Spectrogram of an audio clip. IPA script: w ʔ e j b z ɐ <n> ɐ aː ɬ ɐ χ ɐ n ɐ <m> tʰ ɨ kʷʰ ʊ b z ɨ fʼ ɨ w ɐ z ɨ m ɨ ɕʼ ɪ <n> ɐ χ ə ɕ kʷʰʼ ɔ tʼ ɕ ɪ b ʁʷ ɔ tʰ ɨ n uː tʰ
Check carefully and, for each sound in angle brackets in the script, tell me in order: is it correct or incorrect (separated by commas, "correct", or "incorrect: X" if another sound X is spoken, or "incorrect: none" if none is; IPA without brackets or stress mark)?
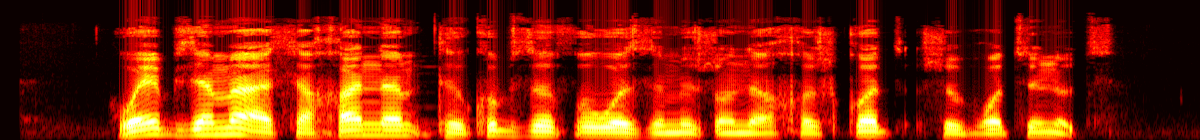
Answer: incorrect: m, correct, correct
